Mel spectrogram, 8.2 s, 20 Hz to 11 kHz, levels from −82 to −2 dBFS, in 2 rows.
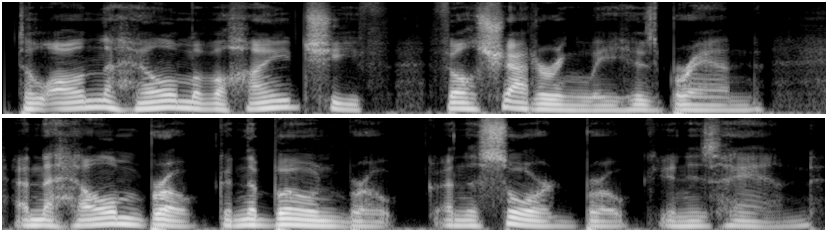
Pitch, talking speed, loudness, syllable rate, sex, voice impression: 115 Hz, 195 wpm, -18 LUFS, 4.5 syllables/s, male, very masculine, old, very thick, tensed, slightly powerful, slightly dark, soft, slightly muffled, fluent, slightly raspy, cool, intellectual, very sincere, very calm, very mature, very friendly, very reassuring, unique, elegant, wild, sweet, slightly lively, strict, slightly intense, slightly modest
